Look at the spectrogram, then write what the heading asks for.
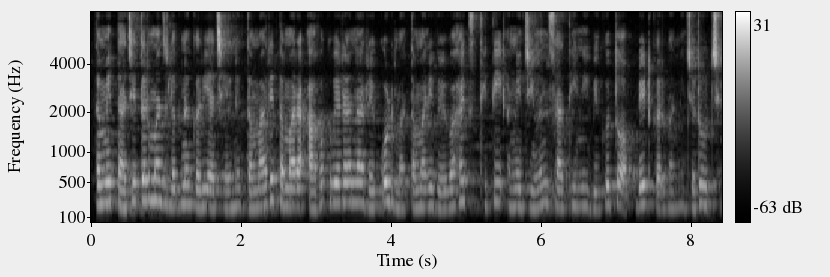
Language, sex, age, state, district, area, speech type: Gujarati, female, 18-30, Gujarat, Rajkot, rural, spontaneous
